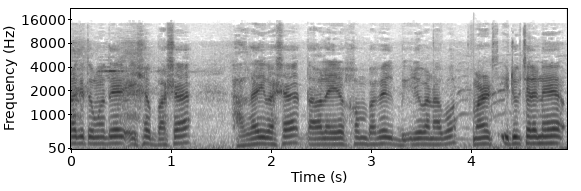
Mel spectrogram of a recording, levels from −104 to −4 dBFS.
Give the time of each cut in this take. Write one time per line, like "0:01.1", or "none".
0:04.0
